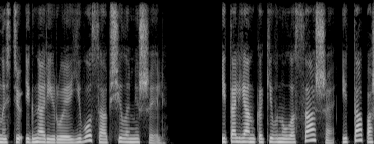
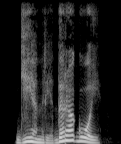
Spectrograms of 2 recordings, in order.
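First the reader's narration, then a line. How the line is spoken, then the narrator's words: Agitated. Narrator (Russian): взволнованно произнесла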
